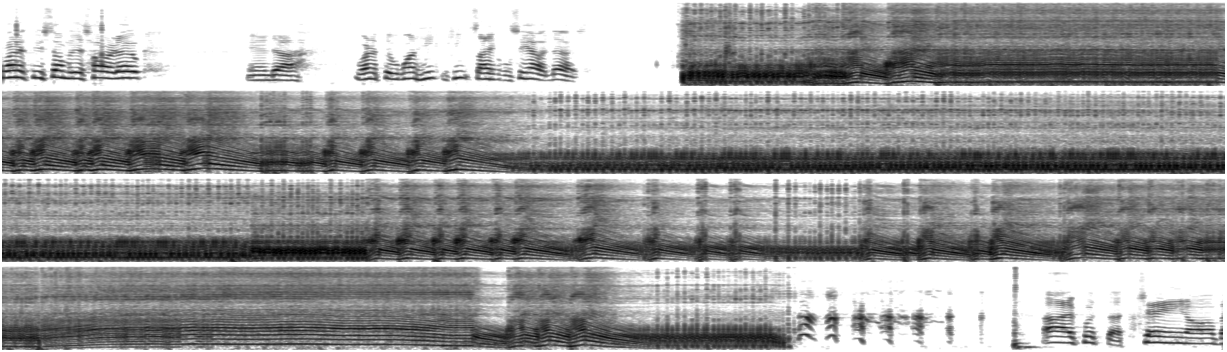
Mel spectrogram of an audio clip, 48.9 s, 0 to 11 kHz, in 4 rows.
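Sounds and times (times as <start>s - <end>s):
chainsaw revving: 6.8s - 45.4s.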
